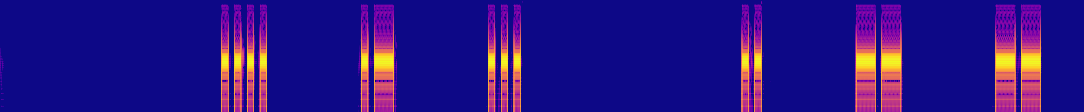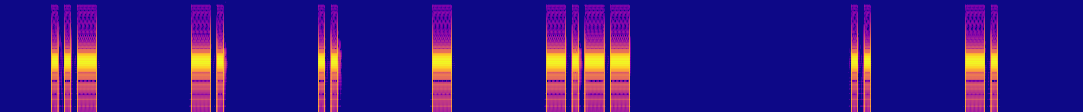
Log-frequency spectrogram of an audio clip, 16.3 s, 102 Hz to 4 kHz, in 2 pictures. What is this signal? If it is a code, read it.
Morse code, heard as a keyed tone, about 25 wpm, spaced as for 10 wpm, 550 Hz. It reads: HAS IMMUNITY IN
